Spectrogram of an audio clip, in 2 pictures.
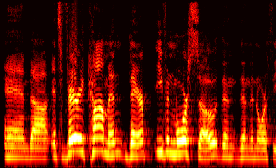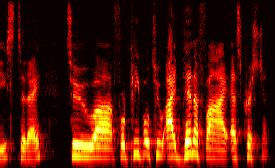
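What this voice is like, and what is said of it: Southern US accent. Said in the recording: “My accent may give me away, but I grew up in the southeastern United States primarily.”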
